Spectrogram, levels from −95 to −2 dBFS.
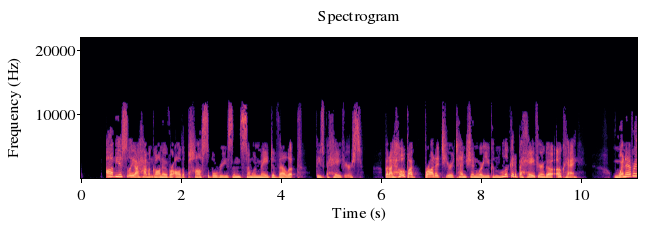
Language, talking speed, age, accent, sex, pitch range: English, 185 wpm, 40-59, American, female, 190-235 Hz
